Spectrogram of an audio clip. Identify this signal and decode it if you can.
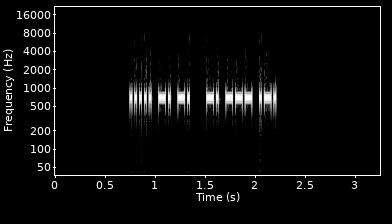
Morse code, heard as a keyed tone, about 46 wpm, 690 Hz. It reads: 5NN NOR
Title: Ontario QSO Party Exchange 50wpm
